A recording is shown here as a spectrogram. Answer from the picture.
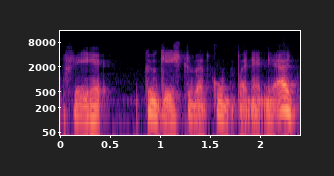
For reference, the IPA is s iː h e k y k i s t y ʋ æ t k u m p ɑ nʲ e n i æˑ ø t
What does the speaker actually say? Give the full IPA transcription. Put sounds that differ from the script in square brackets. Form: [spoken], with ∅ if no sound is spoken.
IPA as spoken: s iː h e k y k i s t y ʋ æ t k u m p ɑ nʲ e n i æˑ [e] t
